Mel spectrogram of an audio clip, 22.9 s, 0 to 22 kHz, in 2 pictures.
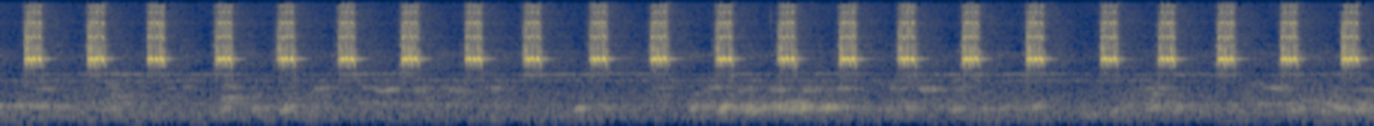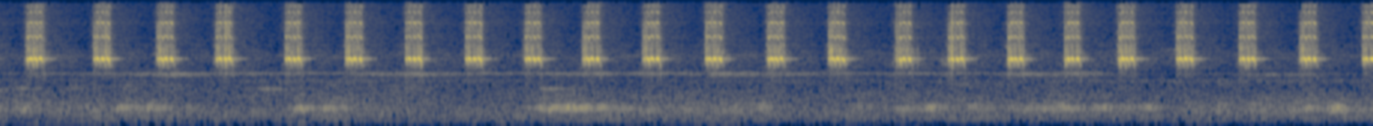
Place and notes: Tepoztlán, Mexico - Cricket singing during the night
In the small village of Tepoztlan (Mexico), close recording of a cricket.
Ambience of the village in background (dogs sometimes, light music, church bell far away).
Mono Recording by a Schoeps CCM41
On a Sound Devices 788T
Rx Noise applied
Recorded on 2nd of January 2013
Tepoztlán, Mor., Mexico, 2 January 2013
